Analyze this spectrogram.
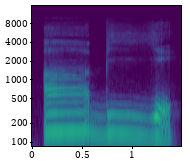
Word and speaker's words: habiller: Okay, remember I, double L, and then a vowel, Y, Y. Habiller. H is not pronounced.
